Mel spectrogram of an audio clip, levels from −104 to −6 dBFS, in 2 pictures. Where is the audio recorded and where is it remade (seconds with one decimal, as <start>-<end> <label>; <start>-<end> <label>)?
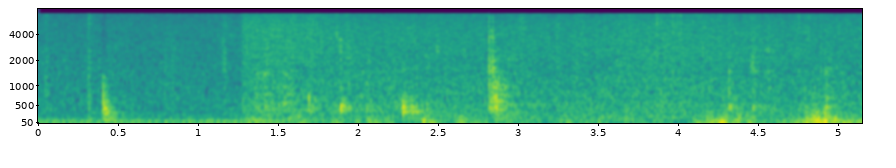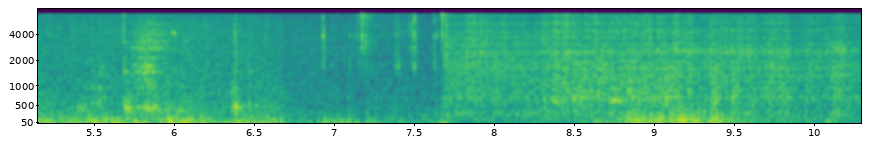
0.0-10.3 recorded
